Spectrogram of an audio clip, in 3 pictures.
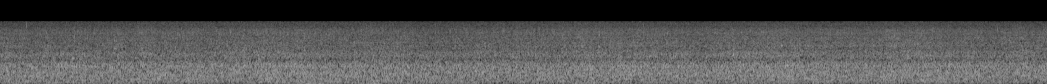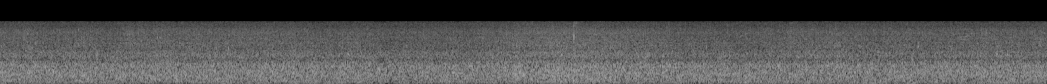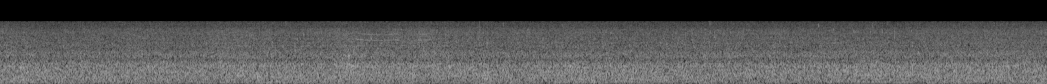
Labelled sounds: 24.5	25.0	Pacific white-sided dolphin, 3.0 to 4.2 kHz

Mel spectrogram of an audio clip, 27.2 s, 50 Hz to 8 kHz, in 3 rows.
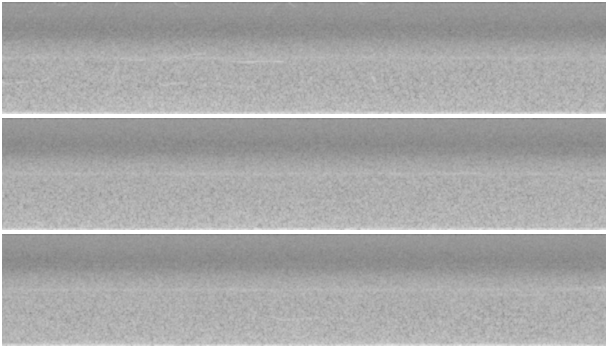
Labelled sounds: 2.0	4.6	killer whale, Bigg's (transient), 1.3 to 1.9 kHz

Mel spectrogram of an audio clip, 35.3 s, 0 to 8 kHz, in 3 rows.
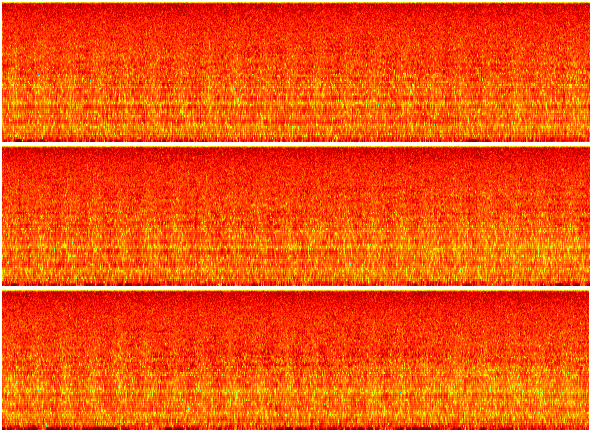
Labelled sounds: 26.5	26.7	vessel noise, 1.8 to 2.0 kHz

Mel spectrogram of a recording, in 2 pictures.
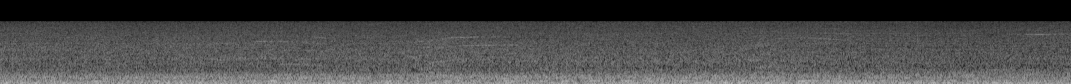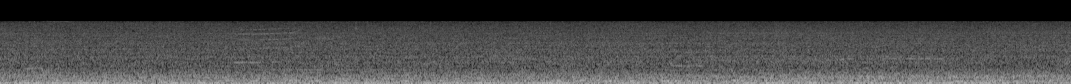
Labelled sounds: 2.5	3.4	killer whale, 0.74 to 4.9 kHz
4.0	5.4	killer whale, 0.52 to 5.2 kHz
7.5	8.7	killer whale, 0.64 to 6.4 kHz
10.0	11.5	killer whale, 0.64 to 8.0 kHz
12.9	14.1	killer whale, southern resident, J pod, call S01, 0.66 to 5.9 kHz
17.3	18.1	killer whale, 0.61 to 2.5 kHz

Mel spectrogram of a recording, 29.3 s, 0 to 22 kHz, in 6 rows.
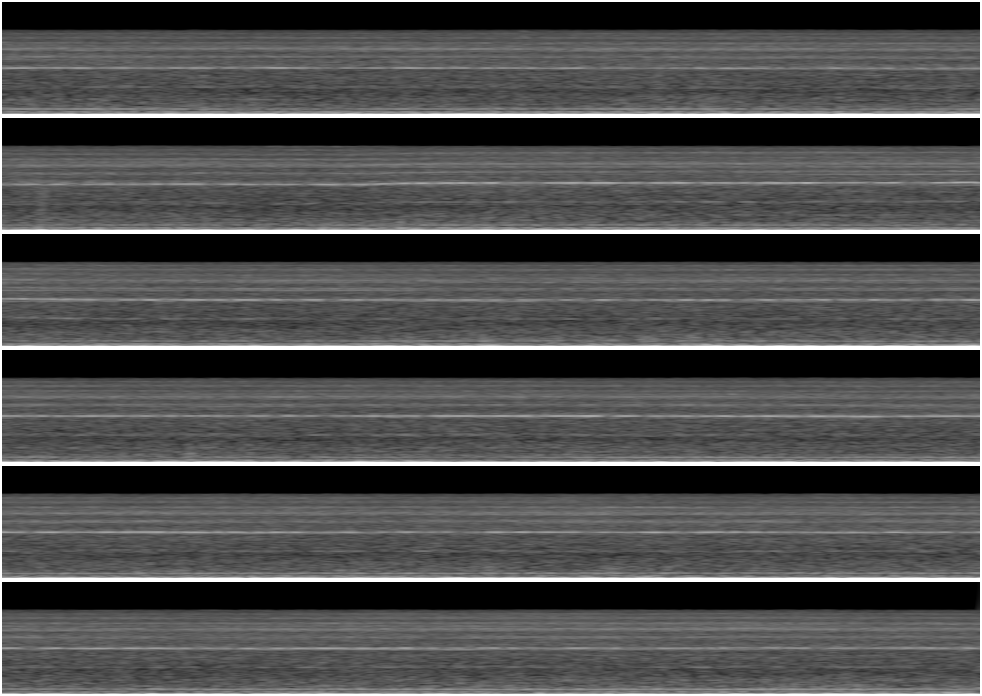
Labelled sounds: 6.4	7.3	vessel noise, 1.0 to 4.9 kHz

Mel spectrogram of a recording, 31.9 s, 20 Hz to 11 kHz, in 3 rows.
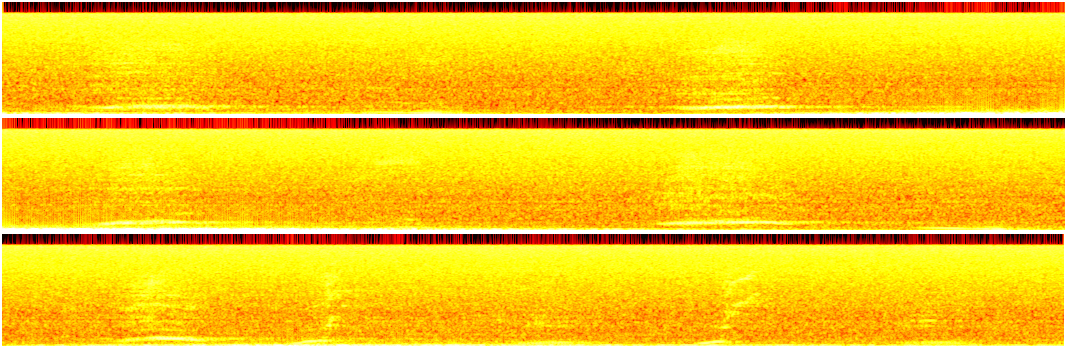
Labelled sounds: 24.5	24.8	humpback whale, 1.5 to 2.0 kHz
28.5	28.8	humpback whale, 1.2 to 3.2 kHz

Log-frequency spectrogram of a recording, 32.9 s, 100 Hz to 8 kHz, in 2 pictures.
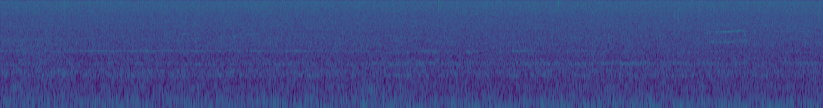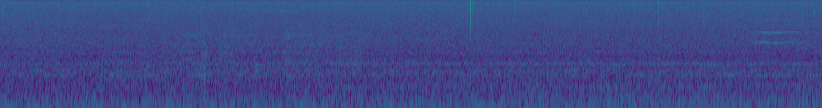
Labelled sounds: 14.2	14.9	killer whale, 1.4 to 2.9 kHz
31.5	32.4	killer whale, 1.4 to 2.9 kHz

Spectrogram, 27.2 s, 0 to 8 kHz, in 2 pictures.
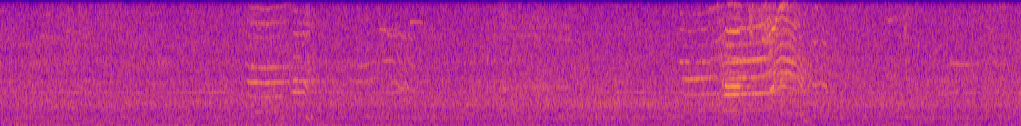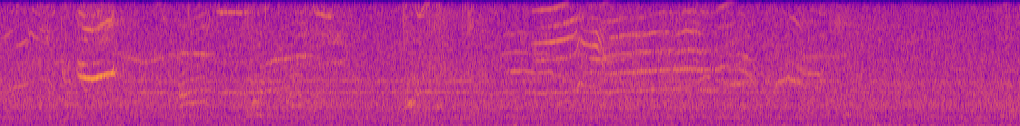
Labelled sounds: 3.2	4.2	killer whale, southern resident, 0.58 to 7.9 kHz
4.7	5.6	killer whale, southern resident, 1.8 to 6.6 kHz
16.8	18.2	killer whale, southern resident, 0.75 to 7.8 kHz
23.9	24.6	killer whale, southern resident, 2.5 to 4.0 kHz

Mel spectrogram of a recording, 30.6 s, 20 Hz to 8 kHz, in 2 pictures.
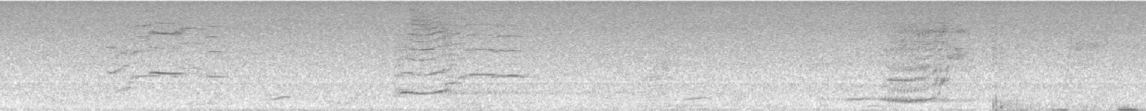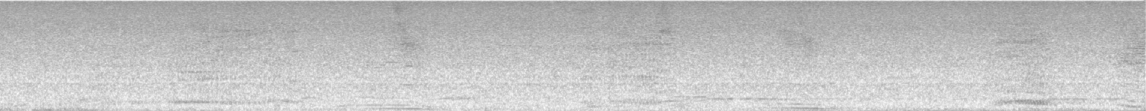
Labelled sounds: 1.4	2.7	humpback whale, 0.80 to 4.3 kHz
5.3	7.0	humpback whale, 0.80 to 3.8 kHz
11.8	12.9	humpback whale, 0.80 to 1.9 kHz

